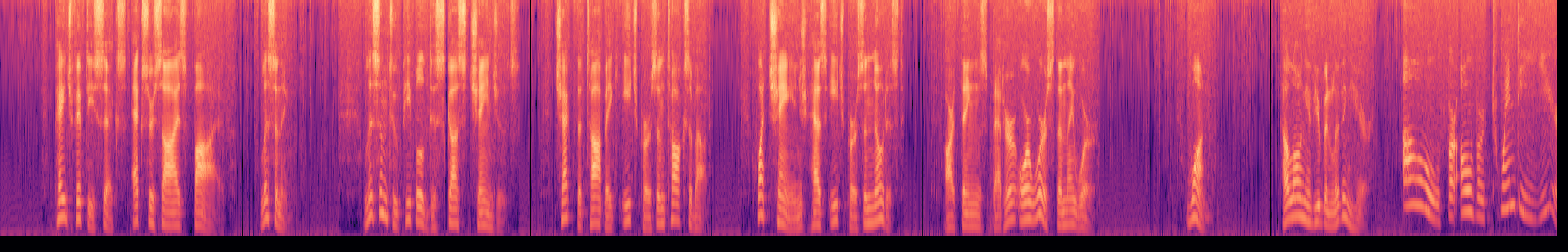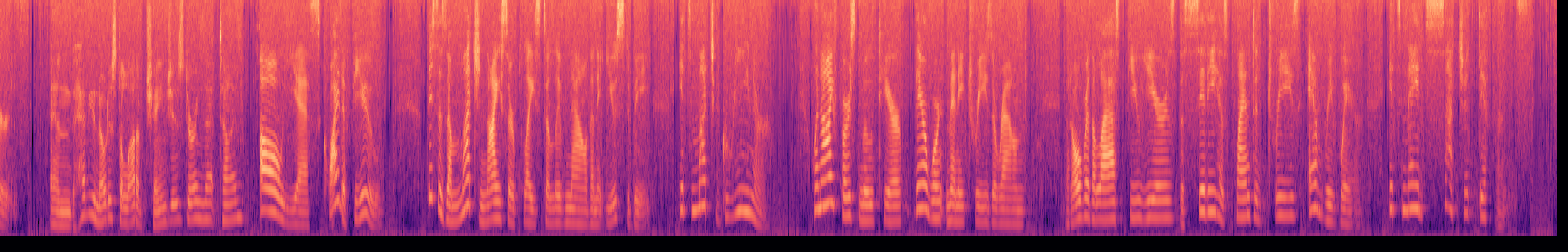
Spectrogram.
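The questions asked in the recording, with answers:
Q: What change has each person noticed?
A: The city is much greener; the city has planted trees everywhere.

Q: Are things better or worse than they were?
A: Better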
